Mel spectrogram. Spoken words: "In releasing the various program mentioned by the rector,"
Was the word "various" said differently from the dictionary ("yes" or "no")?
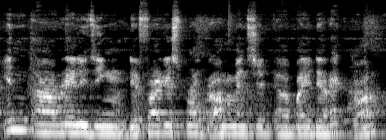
yes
